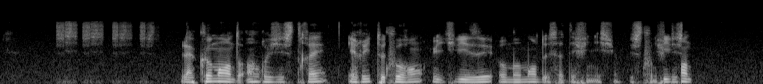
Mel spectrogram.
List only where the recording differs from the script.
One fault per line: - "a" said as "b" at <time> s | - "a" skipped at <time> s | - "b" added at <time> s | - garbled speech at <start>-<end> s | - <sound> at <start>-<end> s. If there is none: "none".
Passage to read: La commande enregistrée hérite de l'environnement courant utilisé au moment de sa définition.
- laugh at 0.6-1.6 s
- "de l'environnement" skipped at 3.8 s
- garbled speech at 6.3-6.9 s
